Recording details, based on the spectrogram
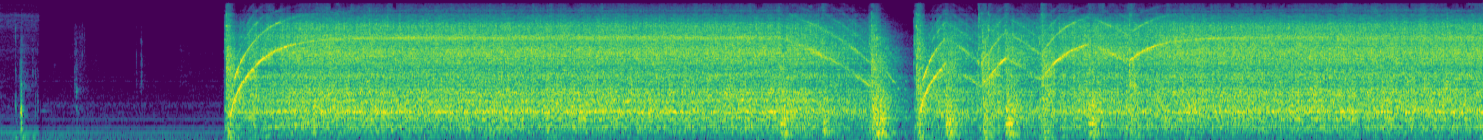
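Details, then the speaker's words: Harley-Davidson trike reverse starter motor after solenoid replacement, clamped in vise, bench free spin via jumper box: instant steady high whir with brief midway dip; normal healthy free spin. "we're going to show you how to free spin and you can get an idea of what it sounds like what it looks like and how far the Bendix gear supposed to kick out when the whole operation is complete"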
